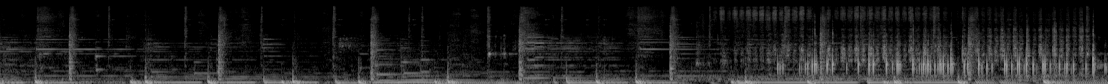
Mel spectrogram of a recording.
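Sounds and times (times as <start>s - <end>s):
background music with bass line: 0.0s - 11.0s.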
